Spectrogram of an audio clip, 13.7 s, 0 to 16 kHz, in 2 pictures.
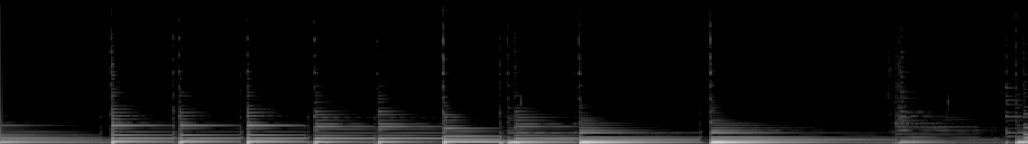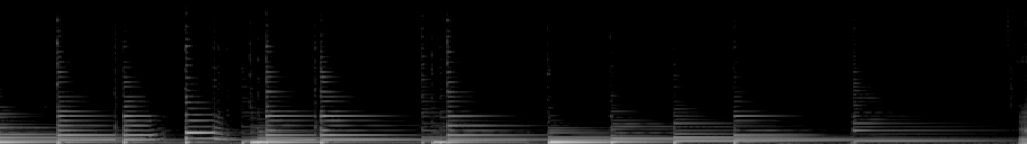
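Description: Solo ukulele picking a gentle melody, measures 13 to 16, with clear plucked notes decaying one after another at an unhurried pace, close and quiet.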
